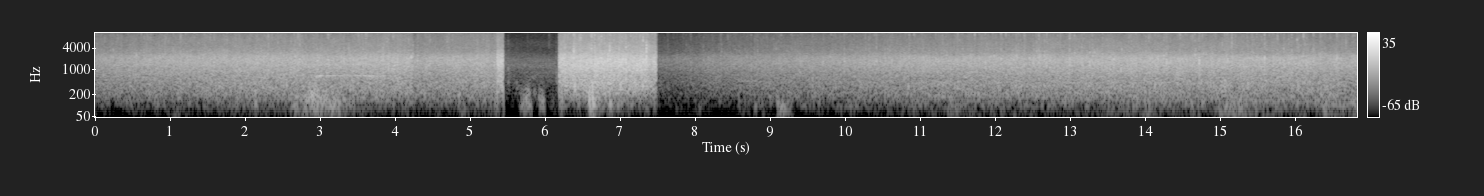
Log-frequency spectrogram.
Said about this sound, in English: So please clap a lot if you have liked this talk. Thank you.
